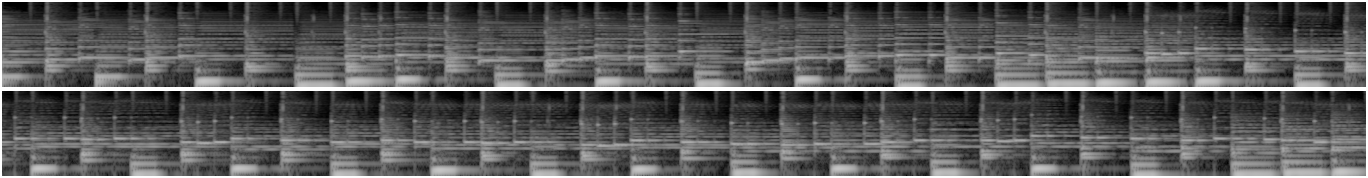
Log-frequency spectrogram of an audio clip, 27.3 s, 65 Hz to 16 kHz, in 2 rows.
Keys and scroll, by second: 6.0 r, 9.1 space, 12.0 Delete, 22.5 space, 24.6 m.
